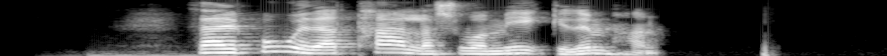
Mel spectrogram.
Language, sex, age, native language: Icelandic, female, 60-69, Icelandic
